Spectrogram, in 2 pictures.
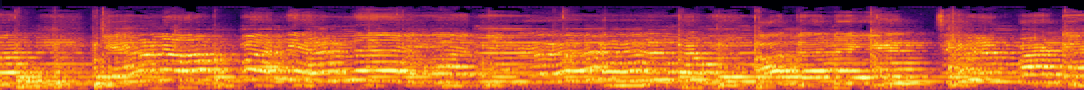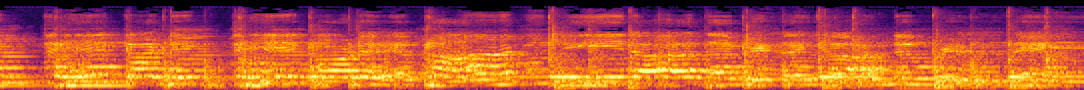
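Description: Carnatic vocal music: a young female vocalist singing with sliding, ornamented pitch, shadowed by a bowed violin and accompanied by frequent mridangam drum strokes.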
